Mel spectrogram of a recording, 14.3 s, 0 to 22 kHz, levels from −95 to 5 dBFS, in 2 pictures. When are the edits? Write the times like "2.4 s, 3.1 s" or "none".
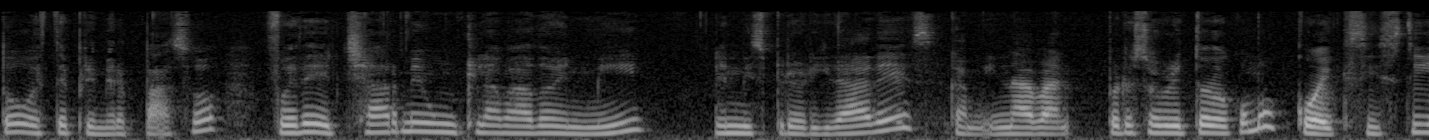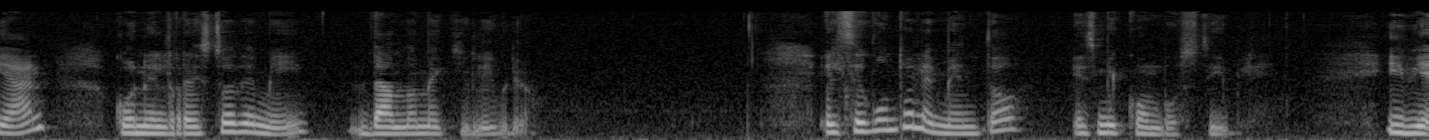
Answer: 4.7 s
